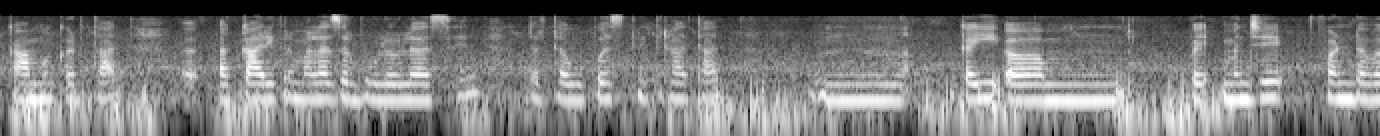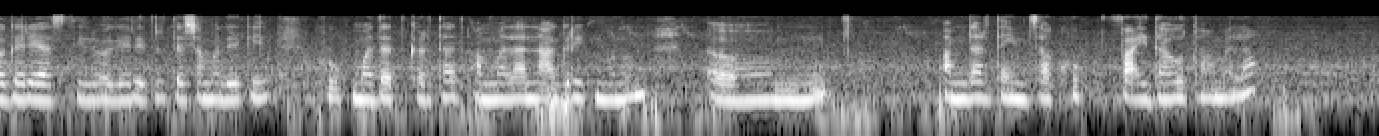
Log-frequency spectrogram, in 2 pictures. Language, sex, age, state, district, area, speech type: Marathi, female, 18-30, Maharashtra, Beed, urban, spontaneous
